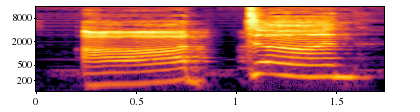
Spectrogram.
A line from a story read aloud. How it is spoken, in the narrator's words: she exclaimed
